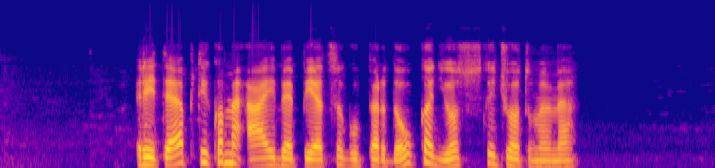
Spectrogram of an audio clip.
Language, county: Lithuanian, Vilnius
